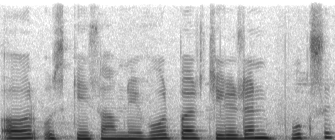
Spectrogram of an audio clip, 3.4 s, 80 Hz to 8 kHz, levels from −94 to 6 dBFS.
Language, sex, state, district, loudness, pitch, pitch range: Hindi, female, Madhya Pradesh, Umaria, -14 LUFS, 205 Hz, 185-215 Hz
